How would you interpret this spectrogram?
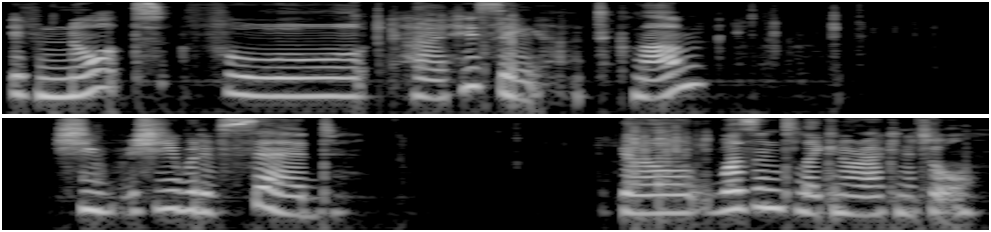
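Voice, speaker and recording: A woman's voice: on the high side, takes it slowly, pauses often. A woman from the UK streaming her writing session, reading her draft aloud and stopping mid-sentence to make edits and chat with viewers. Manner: upbeat and friendly with viewers. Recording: dull, muffled stream mic.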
